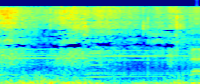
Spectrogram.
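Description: Steady low rumble of wind on the microphone and snow scraping underfoot while sliding down a groomed ski slope, with a faint hummed note near the middle.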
